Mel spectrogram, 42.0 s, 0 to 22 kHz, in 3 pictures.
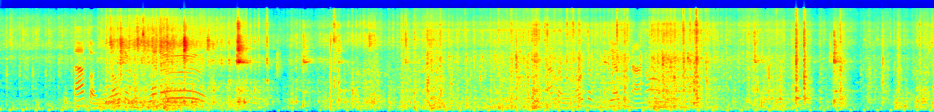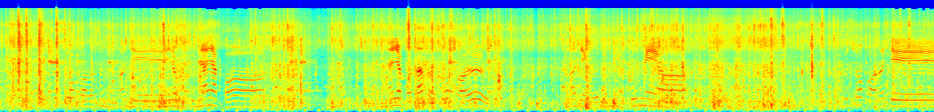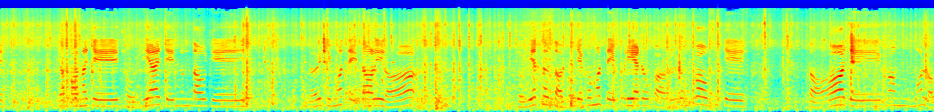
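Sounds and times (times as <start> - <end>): cassava grinding clatter: 0.0 - 42.0.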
